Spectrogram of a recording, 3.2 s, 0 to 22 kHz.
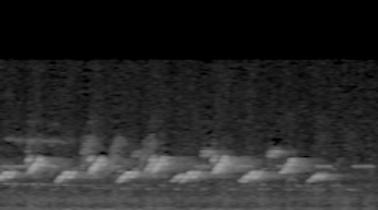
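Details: Eastern spot-billed duck family filmed 21 May 2023: ducklings give high, thin, overlapping peeps, short chirps about four per second, with soft outdoor background noise.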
